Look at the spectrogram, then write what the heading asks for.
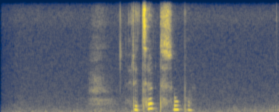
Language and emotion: Russian, neutral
